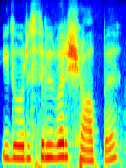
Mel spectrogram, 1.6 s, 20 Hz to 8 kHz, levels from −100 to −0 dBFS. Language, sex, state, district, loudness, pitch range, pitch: Tamil, female, Tamil Nadu, Nilgiris, -14 LUFS, 195-230 Hz, 220 Hz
